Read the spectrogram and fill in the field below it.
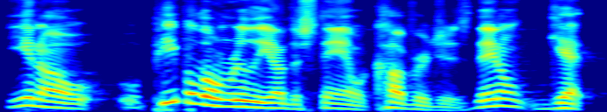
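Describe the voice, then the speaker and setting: A man's voice: mid-range voice, sing-song, fast, no echo, studio quality. A man co-hosting a sports podcast, talking heatedly about football and breaking off and restarting his sentences, his voice worn from illness. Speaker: podcast co-host.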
